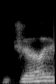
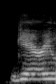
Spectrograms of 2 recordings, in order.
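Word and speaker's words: Garry oak: been pronounced both ways is it jerry oak or gary oak gary like a man's name gary jerry is a man's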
